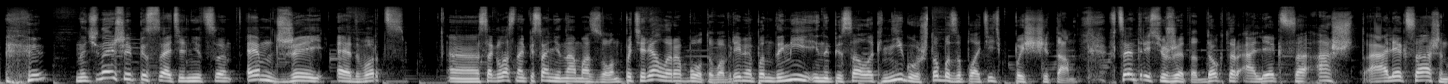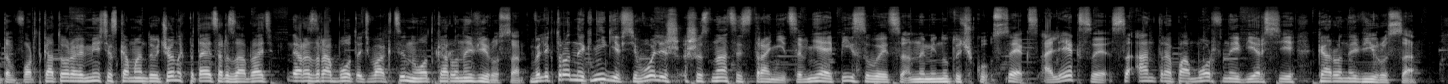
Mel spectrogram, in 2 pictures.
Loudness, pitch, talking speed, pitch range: -18 LUFS, 150 Hz, 120 wpm, 135-170 Hz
